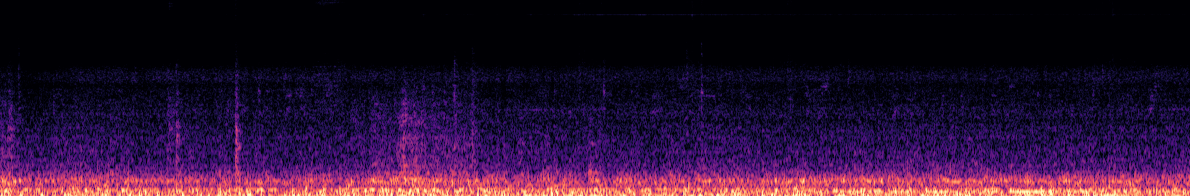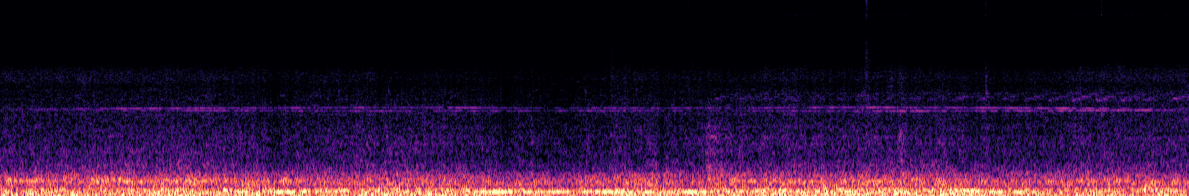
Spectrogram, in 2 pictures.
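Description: Ship-to-shore tandem container crane running under hoist: a steady low mechanical drone, with a faint thin whine joining about halfway through, as the twin spreaders are raised out of a ship's hold.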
